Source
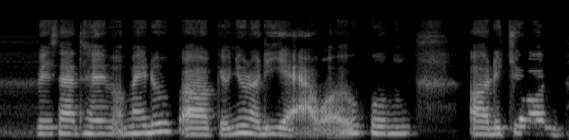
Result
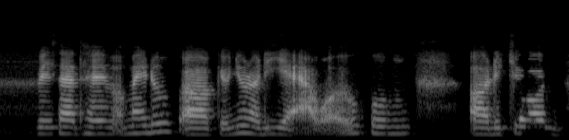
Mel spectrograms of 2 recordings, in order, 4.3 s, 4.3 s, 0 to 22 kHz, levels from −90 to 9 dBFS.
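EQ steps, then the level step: HPF 1300 Hz 12 dB/oct; ladder low-pass 4200 Hz, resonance 30%; air absorption 68 m; +8.0 dB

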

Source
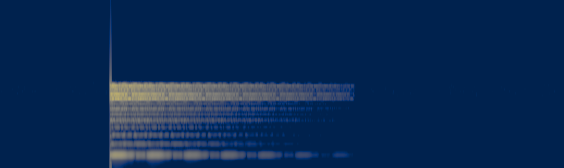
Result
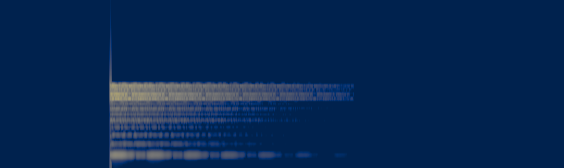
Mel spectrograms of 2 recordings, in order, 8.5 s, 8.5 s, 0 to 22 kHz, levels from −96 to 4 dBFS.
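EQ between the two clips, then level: bell 190 Hz -6.5 dB 0.3 oct; -6.5 dB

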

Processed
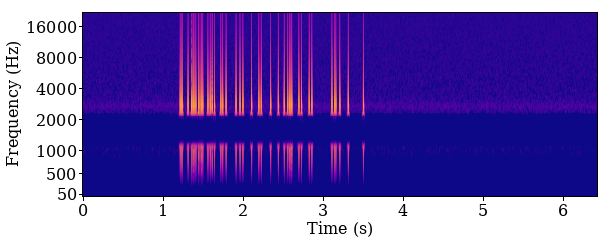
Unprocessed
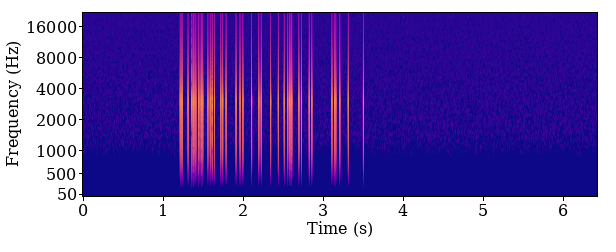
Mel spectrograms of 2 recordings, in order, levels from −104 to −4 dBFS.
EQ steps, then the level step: HPF 420 Hz; brick-wall FIR band-stop 1100–2300 Hz; bell 2700 Hz +7.5 dB 0.25 oct; 0.0 dB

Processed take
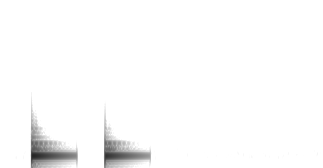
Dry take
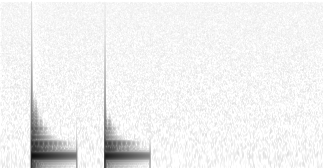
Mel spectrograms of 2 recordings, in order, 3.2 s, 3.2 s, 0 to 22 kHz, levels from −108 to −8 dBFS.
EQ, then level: band-pass 210 Hz, Q 1.7; air absorption 440 m; -8.0 dB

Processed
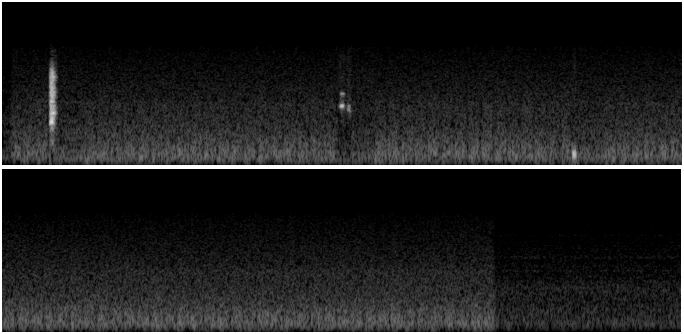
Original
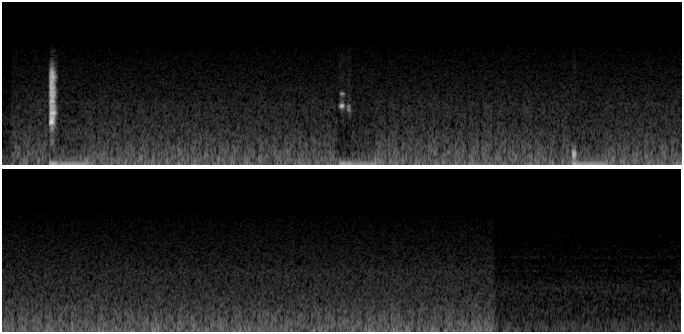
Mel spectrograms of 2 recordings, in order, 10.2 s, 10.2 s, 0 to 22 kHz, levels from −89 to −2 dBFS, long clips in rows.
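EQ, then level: HPF 150 Hz 12 dB/oct; low shelf 210 Hz +5 dB; 0.0 dB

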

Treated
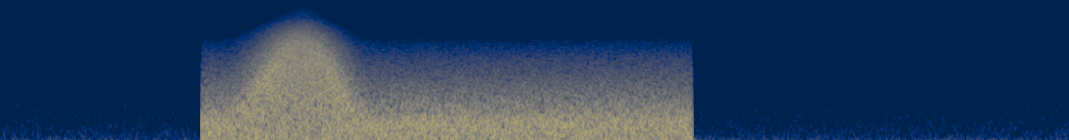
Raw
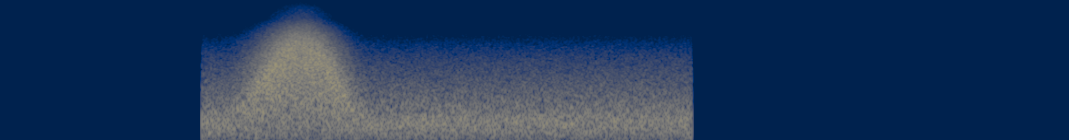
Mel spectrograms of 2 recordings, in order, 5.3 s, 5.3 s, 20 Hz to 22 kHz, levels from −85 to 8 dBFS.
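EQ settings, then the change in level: tilt -3.5 dB/oct; +7.5 dB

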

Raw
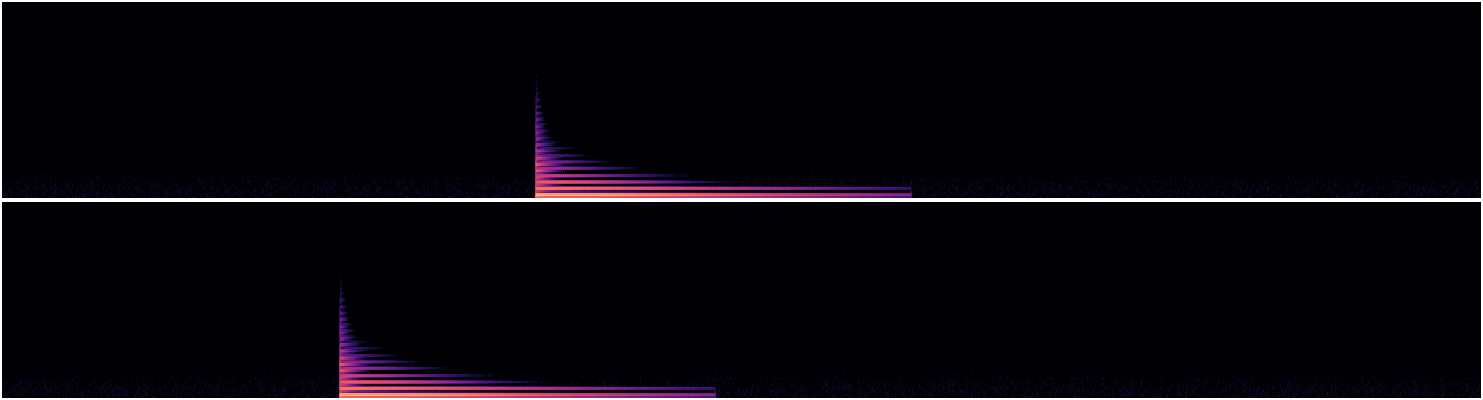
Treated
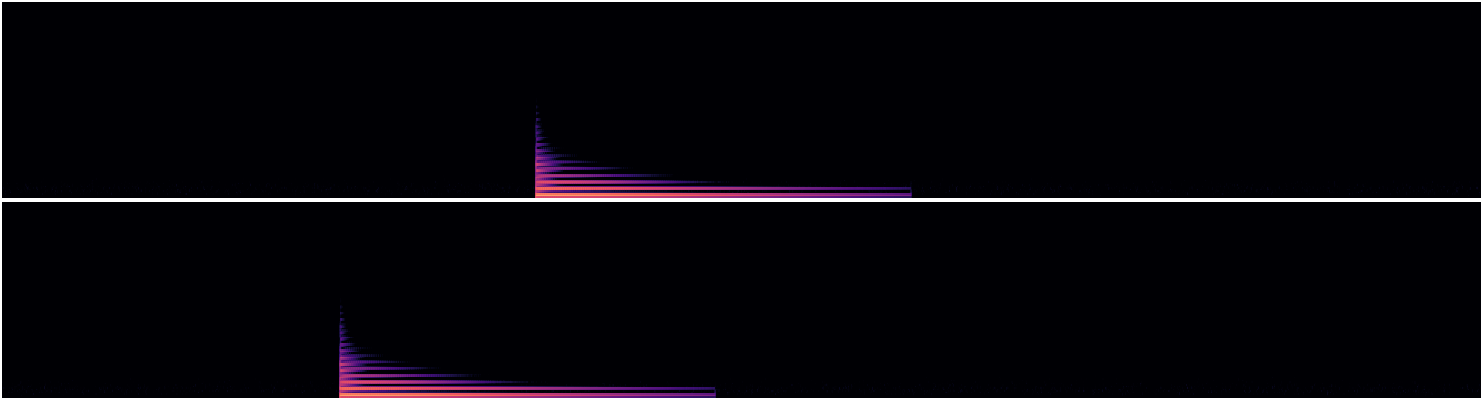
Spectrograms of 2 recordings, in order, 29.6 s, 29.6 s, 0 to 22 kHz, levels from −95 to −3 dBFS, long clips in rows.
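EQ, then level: LPF 1600 Hz 6 dB/oct; low shelf 390 Hz -11.5 dB; 0.0 dB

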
